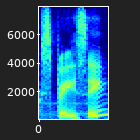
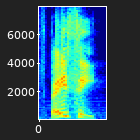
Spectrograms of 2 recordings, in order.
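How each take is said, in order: First: It rises at the end, sounding unsure. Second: It falls at the end, sounding loud and excited.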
